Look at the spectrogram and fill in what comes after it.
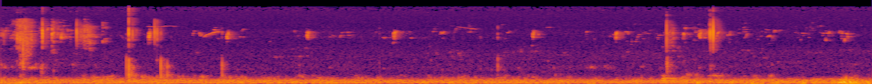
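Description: Small birds chirping in short calls scattered throughout, over a steady low rumble, with a few sharp clicks about two seconds in and again near the nine-second mark.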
